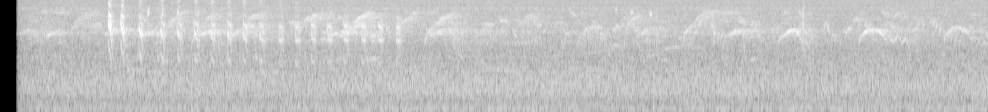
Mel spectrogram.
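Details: Bull-headed shrike calls, one of several types such as high-pitched calls, alarm, subsong and mimicry: a quick series of harsh clicking notes near the start, then scattered thin, squeaky chirps in a quiet outdoor setting.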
